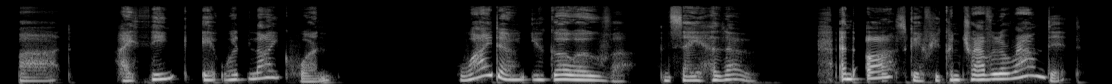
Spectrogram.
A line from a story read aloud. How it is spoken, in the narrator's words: She said softly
